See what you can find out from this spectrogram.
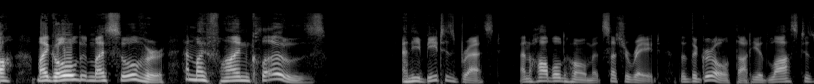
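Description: The microphone's input gain was likely set too high at the start, so the loudest peaks ran past the converter's ceiling. This microphone overload appears from 0.0 to 0.03 s, with peaks about 2 dB over the converter's limit, and again from 0.4 to 0.72 s, about 4 dB over. A small share of samples have their tops flattened, and the voice takes on a harsh, crackly edge through those stretches.

The call software then likely reacted to that overload by lowering the device's input volume in fixed steps. This microphone volume stepped down occurs at 0.65 s, still inside the second clipped stretch, and again at 1.65 s and 2.67 s. Each step cuts about 3 dB at once, about 9 dB in all. Voice and background drop together in sudden jumps, not a smooth fade, so the level sounds like it is being turned down in three clicks, about one second apart.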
